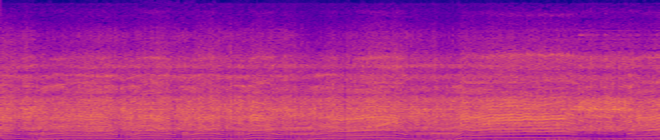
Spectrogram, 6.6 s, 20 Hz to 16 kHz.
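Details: Restored rusty 2006 OFNA Mutillator nitro RC buggy, primed and first fired, idle being tuned: small nitro engine surging up and down unevenly, blubbery rather than crisp; running too rich.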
